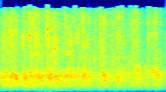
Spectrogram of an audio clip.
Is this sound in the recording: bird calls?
no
